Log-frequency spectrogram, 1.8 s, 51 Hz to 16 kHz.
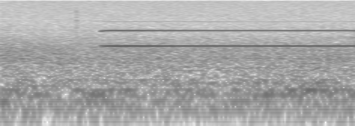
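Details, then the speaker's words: John Deere 317 garden tractor with Kohler Command CH18S engine, rewiring: multimeter continuity check at ignition switch magneto terminal as key is turned, clean steady high beep about a second and a half; switch doesn't match the wiring diagram. "Hear that beep? So yeah, that diagram's off."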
